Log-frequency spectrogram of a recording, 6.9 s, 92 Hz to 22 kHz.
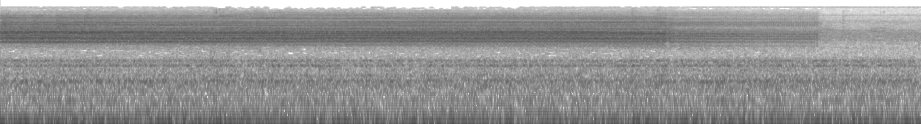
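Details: A cicada on a tree by the Arkansas River, recorded 12 September 2011, gives a continuous bright, hissing drone that holds level and then drops slightly near the end, over a soft low rumble, likely flowing water.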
